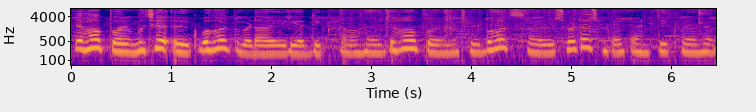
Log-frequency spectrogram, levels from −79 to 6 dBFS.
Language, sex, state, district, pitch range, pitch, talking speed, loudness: Hindi, female, Himachal Pradesh, Shimla, 185-245 Hz, 195 Hz, 195 wpm, -18 LUFS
